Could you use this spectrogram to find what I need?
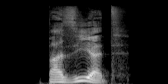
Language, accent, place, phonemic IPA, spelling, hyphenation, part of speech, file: German, Germany, Berlin, /baˈziːɐ̯t/, basiert, ba‧siert, verb / adjective, De-basiert.ogg
- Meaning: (verb) past participle of basieren; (adjective) based; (verb) inflection of basieren: 1. third-person singular present 2. second-person plural present 3. plural imperative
